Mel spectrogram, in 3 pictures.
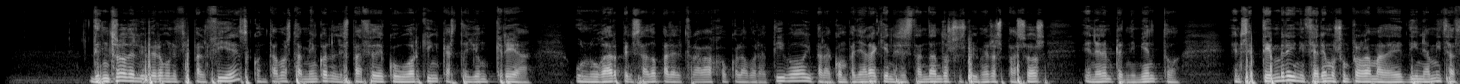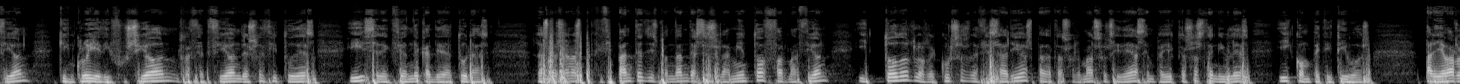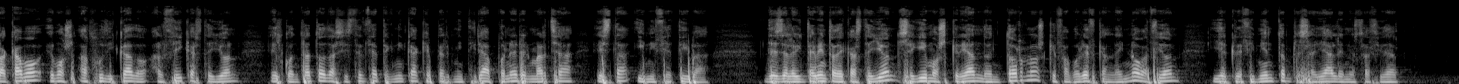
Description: Corte de voz del concejal de Empleo en el Ayuntamiento de Castellón, Juan Carlos Redondo.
